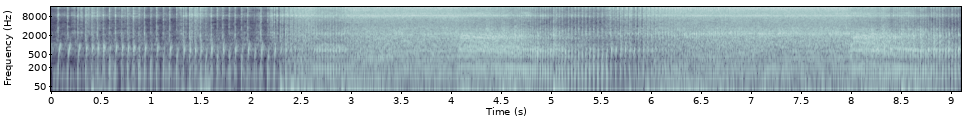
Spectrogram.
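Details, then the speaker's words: Grand motorcycle, single-cylinder carbureted, after replacing imitation aftermarket exhaust that made the carburetor spit fuel back when throttled: idles and revs cleanly up and down, no popping; power and sound back to normal. "Sini kasusnya sudah aman, dan tenaganya juga sudah pulih, suaranya juga sudah normal kembali."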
